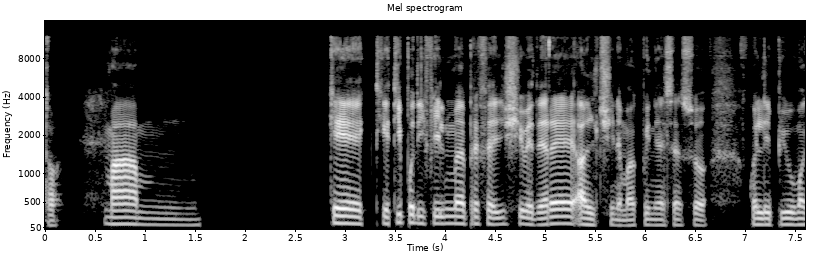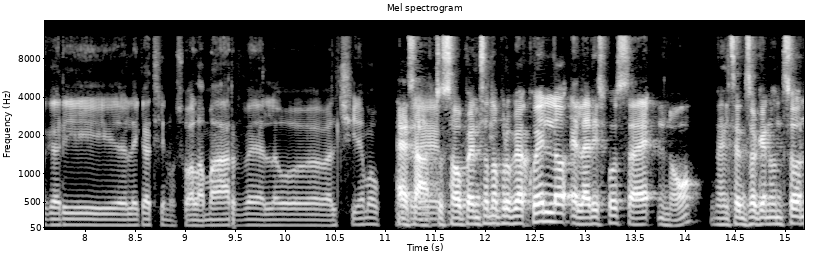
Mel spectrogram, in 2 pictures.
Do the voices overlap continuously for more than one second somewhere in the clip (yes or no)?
yes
